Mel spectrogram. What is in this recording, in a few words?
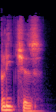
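"bleachers", British English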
